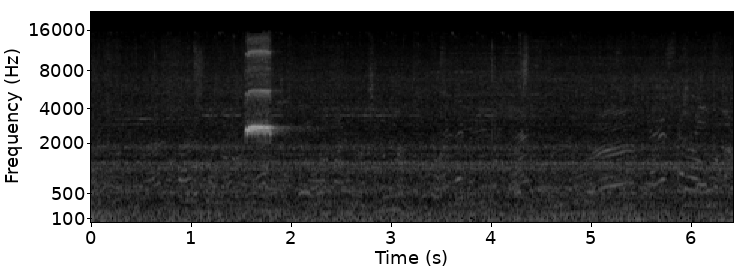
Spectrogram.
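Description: A referee's whistle gives one short, loud blast about one and a half seconds in, starting the wrestling bout, over a steady murmur of crowd voices.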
